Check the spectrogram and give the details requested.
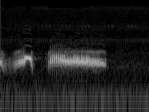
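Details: Young-voiced spotted dove, newly calling and tested in the forest, gives a mellow two-part coo: a brief rising note, a short gap, then a longer sustained hollow tone, clean with no other sounds.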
